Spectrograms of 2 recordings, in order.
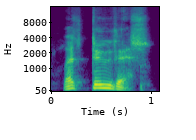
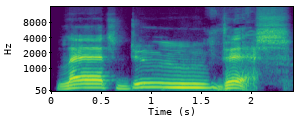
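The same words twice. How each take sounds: First: Said in the usual way. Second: "Let's do this" stretched very slow, each word weighted; slow, drawn out. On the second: Shown as a demonstration. Host rallying his viewers to fight, very slow and drawn out.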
